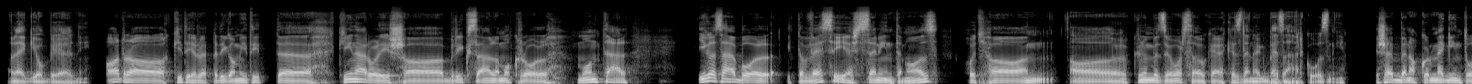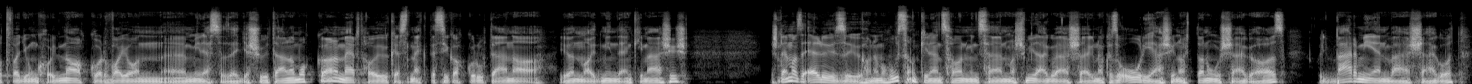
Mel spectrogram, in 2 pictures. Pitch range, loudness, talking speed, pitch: 75-90 Hz, -16 LUFS, 140 wpm, 80 Hz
